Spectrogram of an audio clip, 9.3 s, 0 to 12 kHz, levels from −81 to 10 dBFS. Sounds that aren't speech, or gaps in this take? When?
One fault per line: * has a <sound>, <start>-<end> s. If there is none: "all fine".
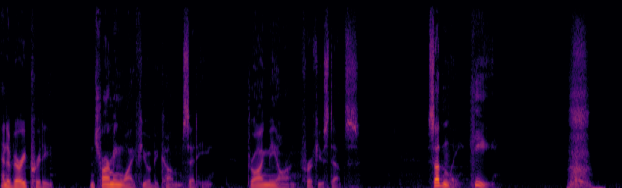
* has a breath, 8.5-9.1 s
